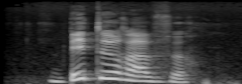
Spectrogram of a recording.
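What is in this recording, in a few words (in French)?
"Betterave", French; vocabulaire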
